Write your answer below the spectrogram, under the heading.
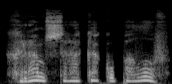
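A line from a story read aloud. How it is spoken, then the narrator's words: Barely audible whisper. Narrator (Russian): едва слышно прошептала девушка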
